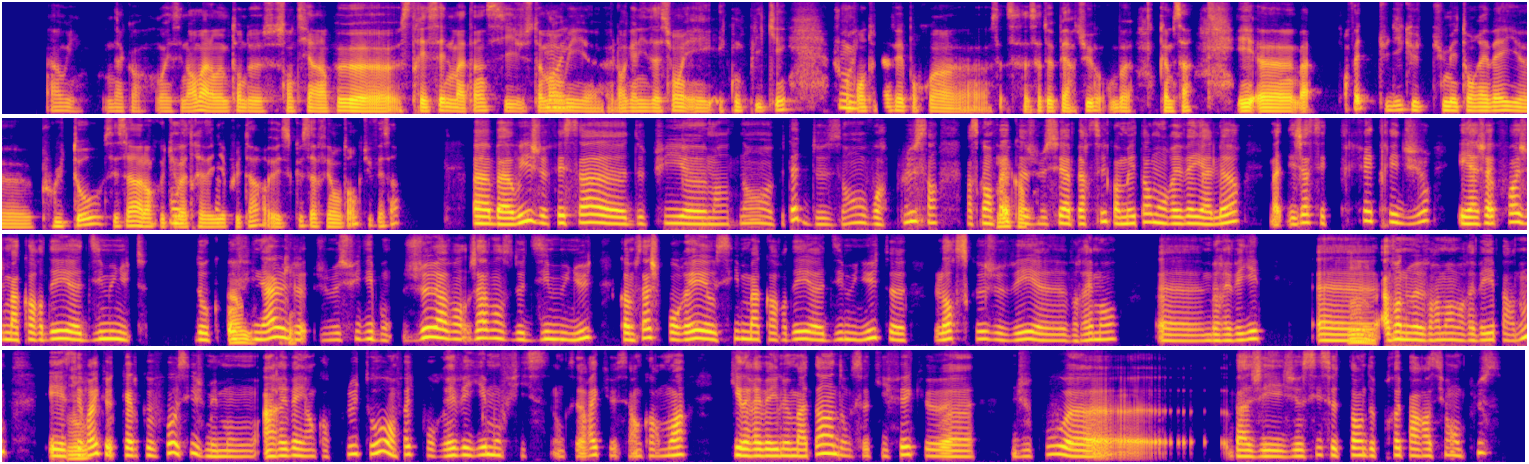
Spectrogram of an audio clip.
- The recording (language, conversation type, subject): French, advice, Pourquoi ma routine matinale chaotique me fait-elle commencer la journée en retard ?
- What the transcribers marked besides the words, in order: tapping; drawn out: "heu"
